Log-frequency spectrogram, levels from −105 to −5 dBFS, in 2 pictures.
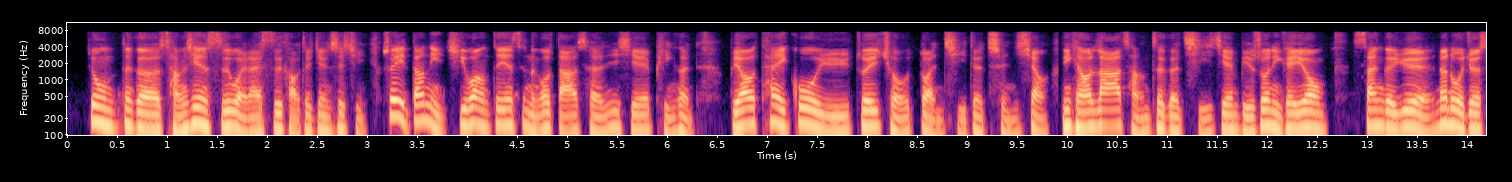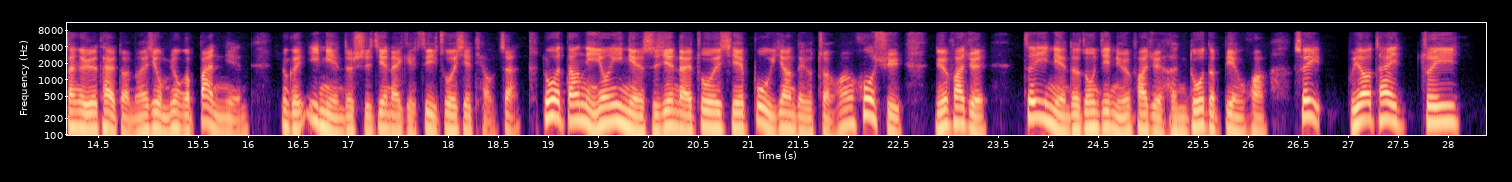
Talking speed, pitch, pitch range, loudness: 310 characters per minute, 125 Hz, 110-145 Hz, -18 LUFS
